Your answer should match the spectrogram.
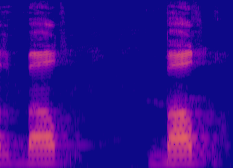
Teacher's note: با را زبر بر، را موٹا کریں گے۔ با را زبر بر، بر۔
